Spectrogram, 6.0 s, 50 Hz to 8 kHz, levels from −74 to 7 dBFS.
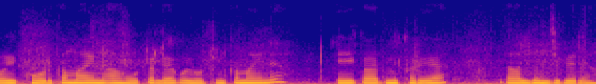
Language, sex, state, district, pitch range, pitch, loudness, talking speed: Rajasthani, male, Rajasthan, Nagaur, 205-215 Hz, 210 Hz, -12 LUFS, 180 wpm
